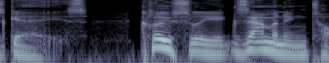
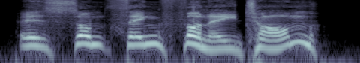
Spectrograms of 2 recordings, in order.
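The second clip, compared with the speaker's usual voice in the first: very high, loud, drawn-out snap; 10 semitones higher, 8 dB louder than usual. Speckle trudges over to Tom, who began to laugh, snapped. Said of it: "he snapped".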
